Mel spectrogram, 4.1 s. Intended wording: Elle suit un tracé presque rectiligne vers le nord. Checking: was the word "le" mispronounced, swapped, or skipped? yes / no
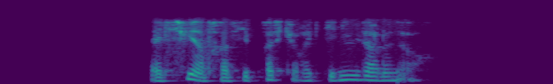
no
